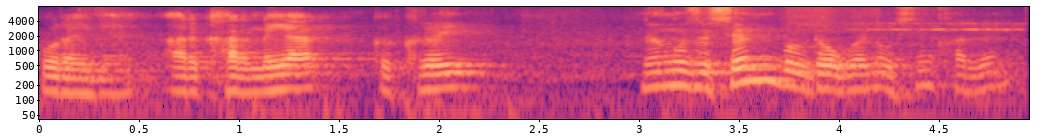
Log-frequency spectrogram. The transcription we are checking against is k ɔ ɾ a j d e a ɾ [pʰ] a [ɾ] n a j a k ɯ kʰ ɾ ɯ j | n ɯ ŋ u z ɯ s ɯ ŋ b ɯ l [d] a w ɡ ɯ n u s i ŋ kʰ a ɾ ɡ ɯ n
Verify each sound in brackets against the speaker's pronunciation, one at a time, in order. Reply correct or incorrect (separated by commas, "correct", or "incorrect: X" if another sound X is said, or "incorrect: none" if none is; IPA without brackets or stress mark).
incorrect: kʰ, correct, correct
